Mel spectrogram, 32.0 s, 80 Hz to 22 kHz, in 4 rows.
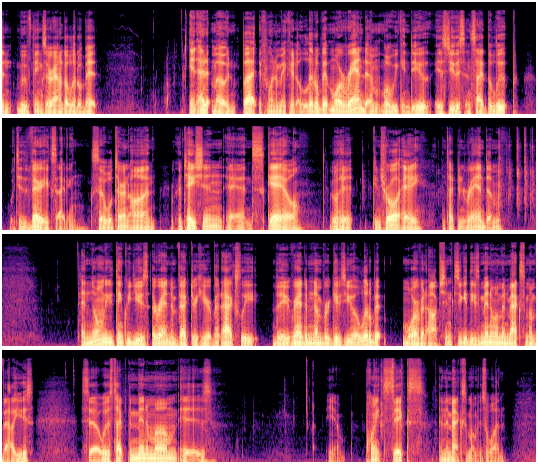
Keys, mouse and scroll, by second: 0.1 click, 5.9 middle click, 7.4 click, 12.8 shift+click, 13.6 ctrl+a, 14.8-15.8 typing, 20.9 click, 24.9 click, 29.5 KP_Decimal, 29.8 KP_Enter.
